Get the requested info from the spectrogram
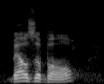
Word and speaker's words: Beelzebul: And you may have heard this pronounced, depending on the different translation, Beelzebul is the way that the ESV renders the pronunciation of that word.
